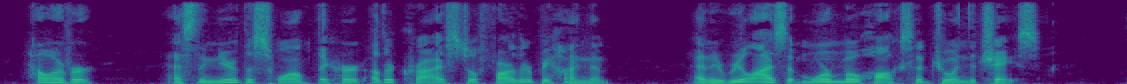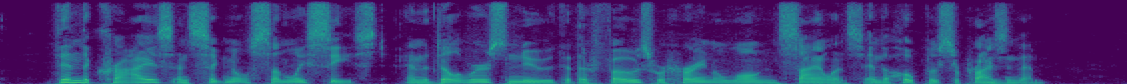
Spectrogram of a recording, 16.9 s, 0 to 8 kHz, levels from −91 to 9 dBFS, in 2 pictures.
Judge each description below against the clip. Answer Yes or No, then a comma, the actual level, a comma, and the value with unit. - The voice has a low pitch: Yes, low, 120 Hz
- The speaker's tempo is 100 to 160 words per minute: No, average, 175 wpm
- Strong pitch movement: No, average, 3.0 semitones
